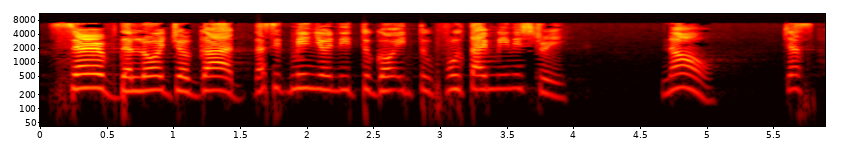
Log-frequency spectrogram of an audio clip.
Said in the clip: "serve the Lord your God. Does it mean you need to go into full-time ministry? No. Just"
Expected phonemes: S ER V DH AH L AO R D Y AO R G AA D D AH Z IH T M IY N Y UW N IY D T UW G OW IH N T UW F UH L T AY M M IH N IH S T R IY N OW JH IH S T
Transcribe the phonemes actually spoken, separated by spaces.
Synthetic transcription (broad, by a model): S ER V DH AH L AO R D Y AO R G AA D D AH S IH T M IY N Y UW N IY D T UW G OW IH N T UW F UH L T AY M M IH N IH S T R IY N OW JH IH S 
